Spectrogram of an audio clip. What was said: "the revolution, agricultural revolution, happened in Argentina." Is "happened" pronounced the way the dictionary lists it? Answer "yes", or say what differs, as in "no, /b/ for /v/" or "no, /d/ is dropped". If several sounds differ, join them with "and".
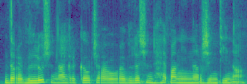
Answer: no, /d/ is dropped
